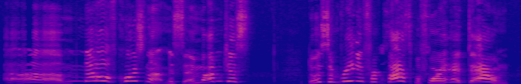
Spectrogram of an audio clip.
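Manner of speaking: put-on very high-pitched young character voice; flustered innocent girl. Denying to Miss M that a boy is coming, high and flustered. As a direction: squeak out an innocent excuse.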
